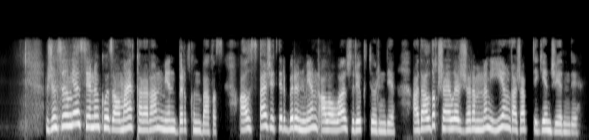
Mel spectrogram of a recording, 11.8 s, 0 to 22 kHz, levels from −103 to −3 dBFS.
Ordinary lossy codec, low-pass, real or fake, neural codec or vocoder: none; none; fake; codec, 16 kHz, 1 kbps, X-Codec, WavLM features, trained on Multilingual LibriSpeech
